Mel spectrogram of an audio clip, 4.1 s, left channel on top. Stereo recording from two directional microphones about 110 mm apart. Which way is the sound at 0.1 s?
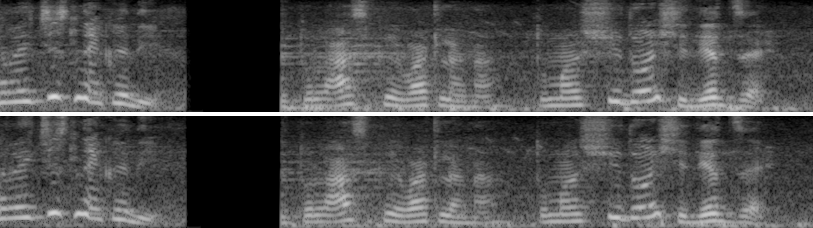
35° right (ahead or behind).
